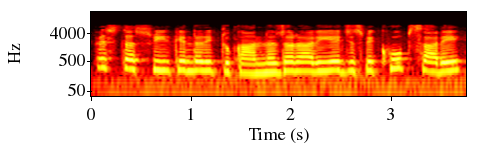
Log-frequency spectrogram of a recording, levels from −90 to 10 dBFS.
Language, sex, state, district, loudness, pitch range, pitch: Hindi, female, Madhya Pradesh, Bhopal, -13 LUFS, 230-255 Hz, 240 Hz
